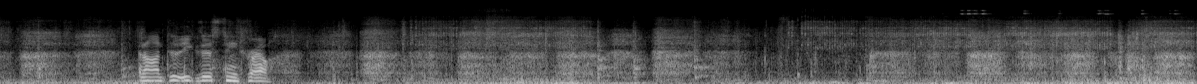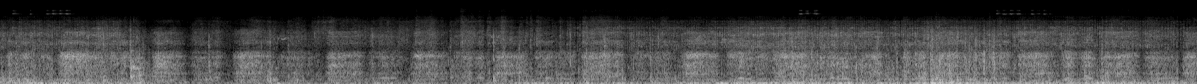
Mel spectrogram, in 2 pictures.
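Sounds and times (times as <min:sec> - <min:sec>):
bike rattling and knocking: 0:00.0 - 0:23.9
bike freehub ratcheting: 0:04.0 - 0:06.4, 0:07.4 - 0:13.4, 0:16.5 - 0:23.9.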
